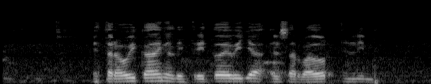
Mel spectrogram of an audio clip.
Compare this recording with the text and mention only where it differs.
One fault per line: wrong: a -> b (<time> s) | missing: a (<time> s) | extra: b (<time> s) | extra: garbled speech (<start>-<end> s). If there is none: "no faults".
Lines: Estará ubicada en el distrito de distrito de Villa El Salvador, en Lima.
missing: distrito de (2.3 s)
